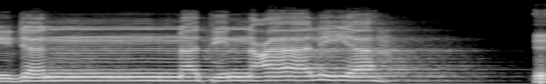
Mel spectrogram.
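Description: A man chanting Arabic Quran verses in the melodic tajweed style, holding long drawn-out notes with a wavering ornament in the middle, then fading out near the end.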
